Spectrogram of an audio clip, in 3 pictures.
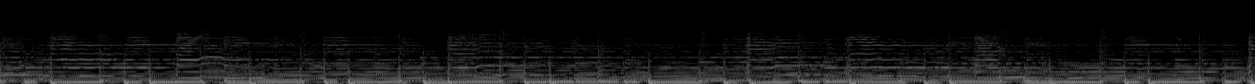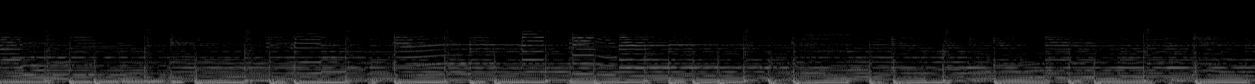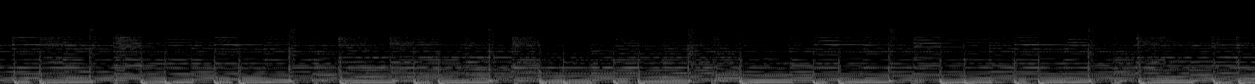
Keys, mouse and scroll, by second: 1.1 click, 1.8 click, 2.7 click, 4.4 click, 6.3 click, 7.4 click, 8.5 click, 19.1 click, 19.4 click, 21.1 click, 23.5 scroll down 1, 25.1 scroll up 1, 26.7 click, 27.4 click, 29.1 click, 29.7 click, 32.2 click, 32.5 click, 34.7-35.5 scroll up 3.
